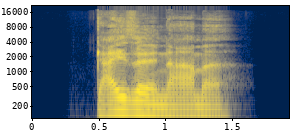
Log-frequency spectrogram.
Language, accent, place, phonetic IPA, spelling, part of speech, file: German, Germany, Berlin, [ˈɡaɪ̯zl̩ˌnaːmə], Geiselnahme, noun, De-Geiselnahme.ogg
- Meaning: taking of hostages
